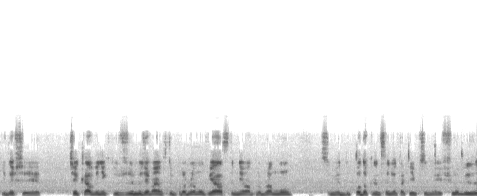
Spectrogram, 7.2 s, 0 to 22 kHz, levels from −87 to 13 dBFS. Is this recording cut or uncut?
uncut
